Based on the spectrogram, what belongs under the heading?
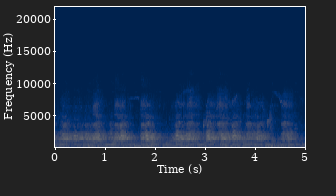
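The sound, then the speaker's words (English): A raven caws repeatedly, a run of about five harsh, rasping calls in quick succession, fairly loud, with no talking over them. “Could I try and feed the raven to make peace with it, at least?”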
